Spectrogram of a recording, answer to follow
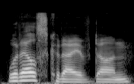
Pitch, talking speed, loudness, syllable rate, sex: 135 Hz, 270 wpm, -16 LUFS, 5.9 syllables/s, male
